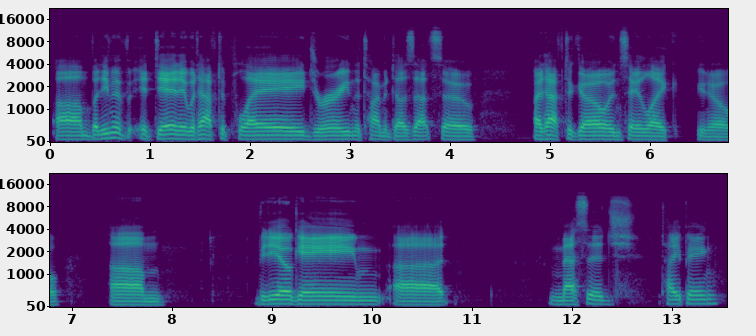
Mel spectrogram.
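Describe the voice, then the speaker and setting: A man's voice: lowish voice, flat delivery, slow pace, a bit bright, clean tone, no echo, clean studio sound. A man giving an unscripted coding tutorial, thinking aloud in a rambling way with mildly exasperated asides. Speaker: tutorial instructor.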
